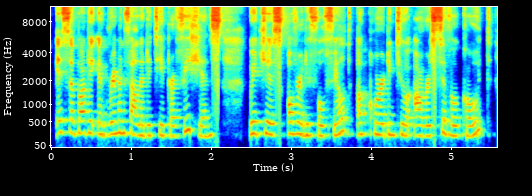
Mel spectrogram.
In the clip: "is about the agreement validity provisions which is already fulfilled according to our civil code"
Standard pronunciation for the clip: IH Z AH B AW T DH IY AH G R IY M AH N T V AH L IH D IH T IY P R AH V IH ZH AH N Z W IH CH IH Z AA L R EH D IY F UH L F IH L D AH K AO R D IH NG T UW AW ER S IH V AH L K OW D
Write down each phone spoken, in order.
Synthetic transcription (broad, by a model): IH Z AH B AW T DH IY AH G R IY M AH N T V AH L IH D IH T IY P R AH F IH SH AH N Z W IH CH IH Z AA L R EH D IY F UH L F IH L D AH K AO R D IH NG T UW AW ER S IH V AH L K OW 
